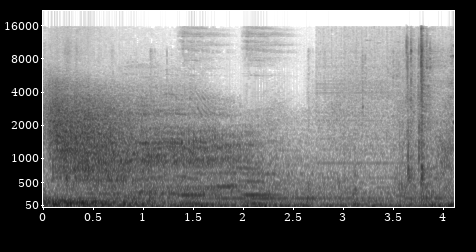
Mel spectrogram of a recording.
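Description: A metal door swings open with a creak.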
